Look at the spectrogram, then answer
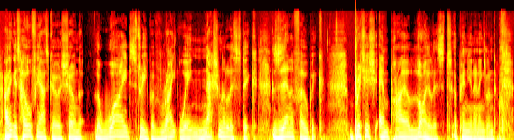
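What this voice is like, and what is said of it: English accent. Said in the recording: “The accent gives it away in terms of your links cost channel”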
